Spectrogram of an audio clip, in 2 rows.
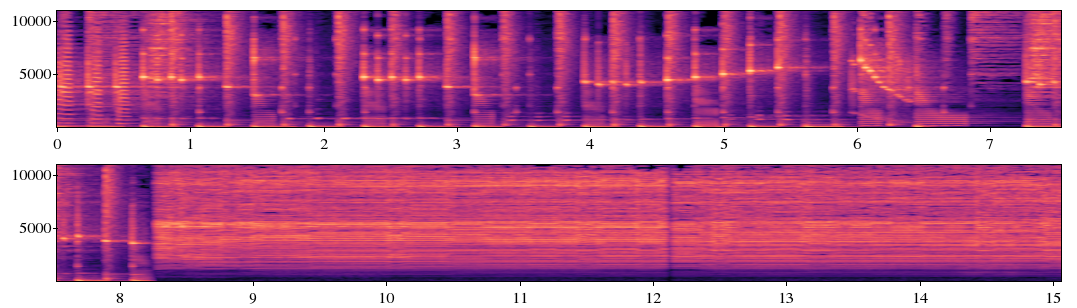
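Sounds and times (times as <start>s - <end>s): electric hair clipper buzzing: 8.2s - 15.0s.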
